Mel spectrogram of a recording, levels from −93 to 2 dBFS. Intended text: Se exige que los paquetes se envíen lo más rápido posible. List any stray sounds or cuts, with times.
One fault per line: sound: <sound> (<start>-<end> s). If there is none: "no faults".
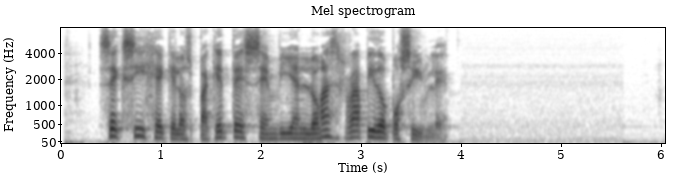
no faults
